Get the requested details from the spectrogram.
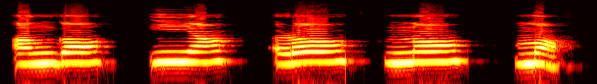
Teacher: ये सारी अक्षर जो हैं आपके नाक से निकल के आती हैं, इसीलिए इनको अनुनासिक वर्ण कहा जाता है।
